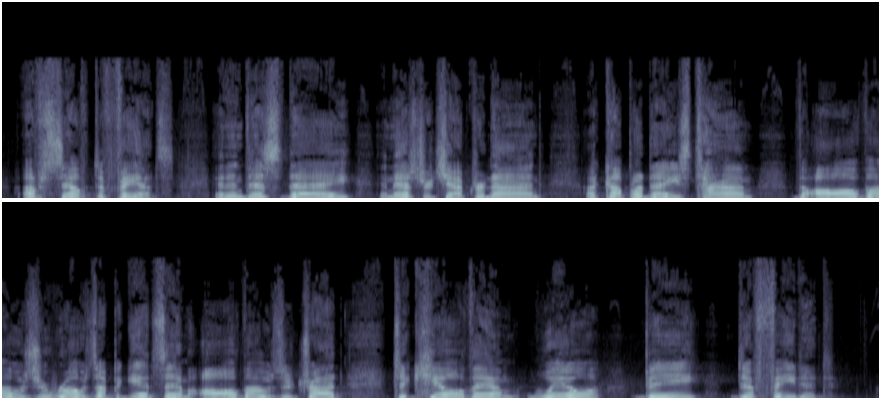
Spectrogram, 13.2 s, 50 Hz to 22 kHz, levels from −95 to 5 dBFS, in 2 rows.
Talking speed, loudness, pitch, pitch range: 155 wpm, -31 LUFS, 220 Hz, 195-240 Hz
